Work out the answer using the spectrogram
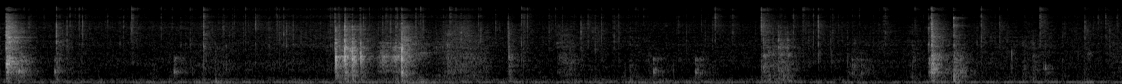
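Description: Corn fritter frying in oil in a pan, a steady light sizzle, broken by a few sharp clatters of a utensil against the pan or tray.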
